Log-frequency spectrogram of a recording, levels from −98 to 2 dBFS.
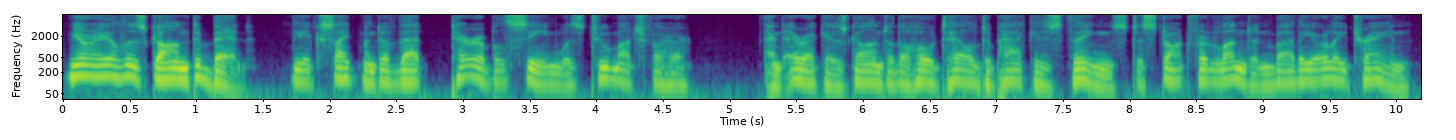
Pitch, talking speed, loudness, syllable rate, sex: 110 Hz, 195 wpm, -20 LUFS, 5.1 syllables/s, male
